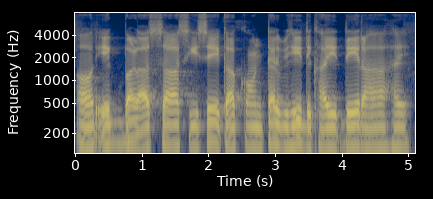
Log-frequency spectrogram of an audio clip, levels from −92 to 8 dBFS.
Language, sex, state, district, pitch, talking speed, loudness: Hindi, male, Uttar Pradesh, Lucknow, 120 Hz, 140 wpm, -17 LUFS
